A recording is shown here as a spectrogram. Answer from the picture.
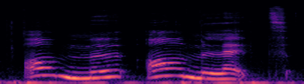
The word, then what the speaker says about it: omelette: Então, primeiro E é mudo e o outro é com som de E. Omelette, omelette, omelette. E o último E também é mudo, né? Porque ele não tem acento.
